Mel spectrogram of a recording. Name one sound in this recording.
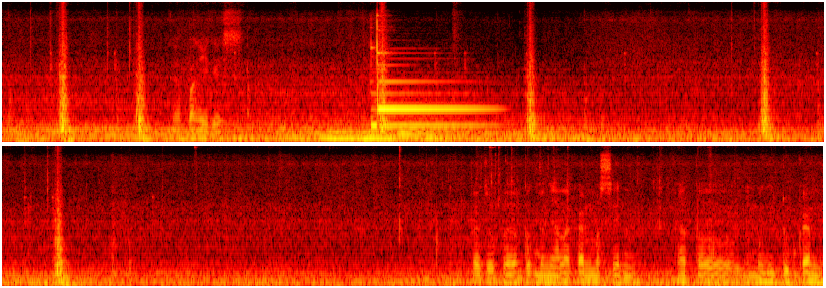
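Keys jingle and click as they are handled.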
